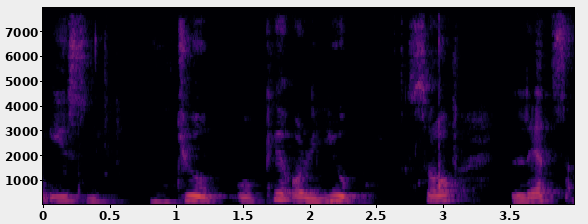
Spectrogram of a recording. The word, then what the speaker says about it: Joop: This one, the name of the perfume is Joop, or in German they pronounce the J in Y. So this is Joop.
